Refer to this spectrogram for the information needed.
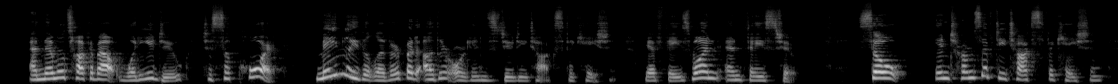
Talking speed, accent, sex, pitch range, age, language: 165 wpm, American, female, 185-265 Hz, 50-69, English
